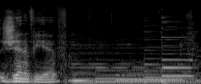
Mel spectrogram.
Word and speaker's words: Genevieve: It's actually properly pronounced Genevieve, but the only thing Genevieve rhymes with is chicken Kiev.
